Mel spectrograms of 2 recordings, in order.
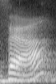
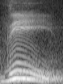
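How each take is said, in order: First: The word ends in a short 'uh' vowel. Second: The word ends in a long 'ee' vowel. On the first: "انا هنطقها ذا" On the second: "النطق التاني هننطقه ذي"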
